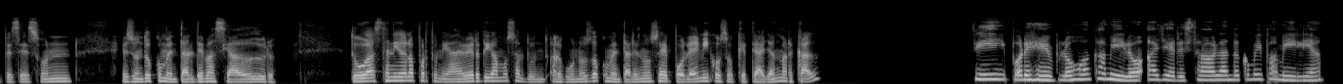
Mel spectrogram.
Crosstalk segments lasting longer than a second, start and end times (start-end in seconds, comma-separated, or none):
none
